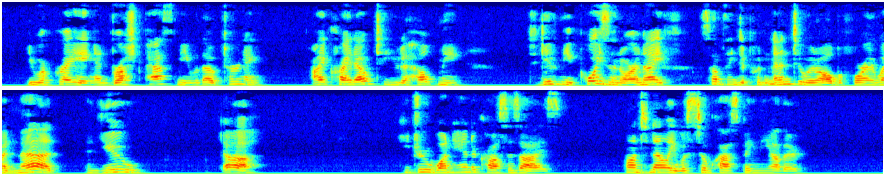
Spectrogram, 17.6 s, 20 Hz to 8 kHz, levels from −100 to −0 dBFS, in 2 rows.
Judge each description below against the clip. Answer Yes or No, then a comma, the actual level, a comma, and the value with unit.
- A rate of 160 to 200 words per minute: Yes, average, 180 wpm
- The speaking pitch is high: Yes, high, 200 Hz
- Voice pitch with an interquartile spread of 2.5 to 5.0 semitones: Yes, average, 4.0 semitones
